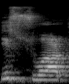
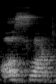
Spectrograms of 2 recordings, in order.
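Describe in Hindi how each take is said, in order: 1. s से पहले i स्वर जुड़ता है। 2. s से पहले a स्वर जुड़ता है। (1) "कभी हम लोग ई की ध्वनि का उच्चारण करने लगते हैं" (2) "कभी उसके आगे हम लोग अ का और अ की ध्वनि का उच्चारण करने लगते हैं"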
